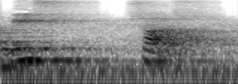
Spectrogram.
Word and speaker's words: বিশ্বাস: যে ব্যঞ্জনের সাথে যুক্ত হবে বফলাটা, ওই ব্যঞ্জনটাকে আমরা দুইবার উচ্চারণ করব, ওই ব্যঞ্জনকে আমরা দুইবার উচ্চারণ করব। যেমন তোমাদের সুবিধার্থে আমি একটু সাদৃশ্য রেখেছি। প্রথমে শ্বাস লিখেছিলাম, এর সামনে বি লাগিয়ে বিশ্বাস, অর্থাৎ বিষ শ্বাস, বিষ শ্বাস।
